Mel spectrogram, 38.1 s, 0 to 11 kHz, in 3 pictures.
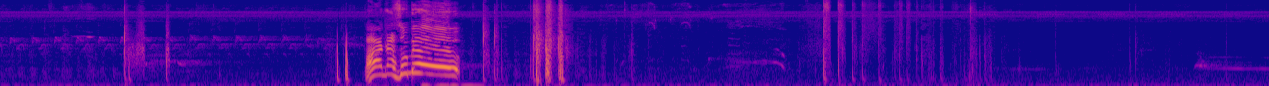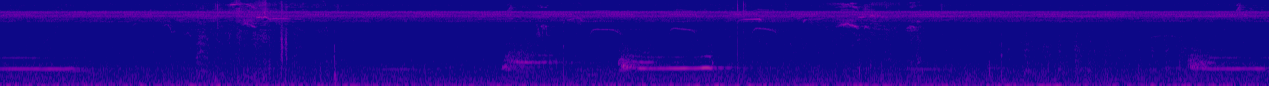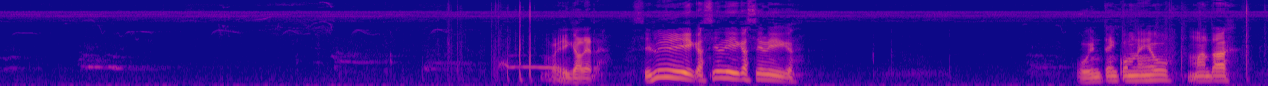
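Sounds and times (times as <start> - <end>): distant hounds baying: 0.0 - 2.2, 6.0 - 8.0, 11.9 - 13.6, 17.7 - 31.1, 35.6 - 36.2
high insect drone: 0.0 - 38.0.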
